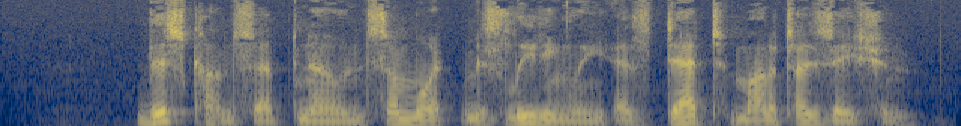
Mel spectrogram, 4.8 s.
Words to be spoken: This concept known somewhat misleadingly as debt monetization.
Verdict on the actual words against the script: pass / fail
pass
